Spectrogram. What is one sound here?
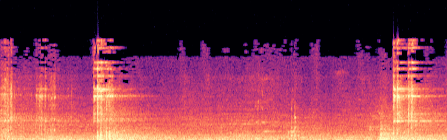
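A heavy barbell's weight plates clank as it is lifted.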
